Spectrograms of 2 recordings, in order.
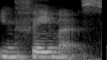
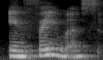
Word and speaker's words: infamous: Ось це, яке, я впевнена більшість з вас захочуть прочитати як infamous. А чому нелогічно? Famous. Додали приставку in. Infamous. Але ні. Це слово ми читаємо як infamous.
